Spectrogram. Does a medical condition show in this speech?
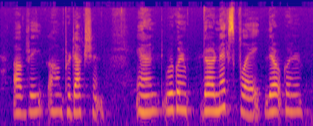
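Yes: cerebral palsy; wheelchair user.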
